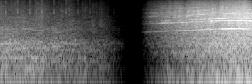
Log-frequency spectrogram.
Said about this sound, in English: I see the jet is warmed up and ready to go.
